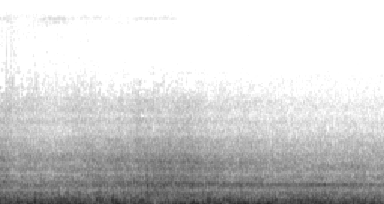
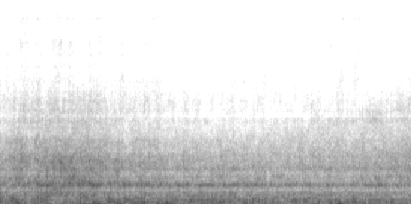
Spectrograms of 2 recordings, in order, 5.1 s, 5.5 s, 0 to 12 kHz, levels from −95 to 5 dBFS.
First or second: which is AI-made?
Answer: second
